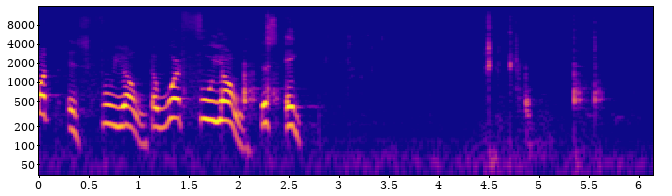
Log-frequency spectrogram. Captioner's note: egg cracks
